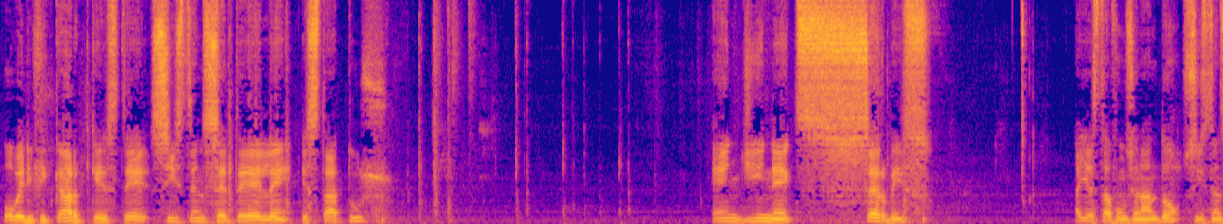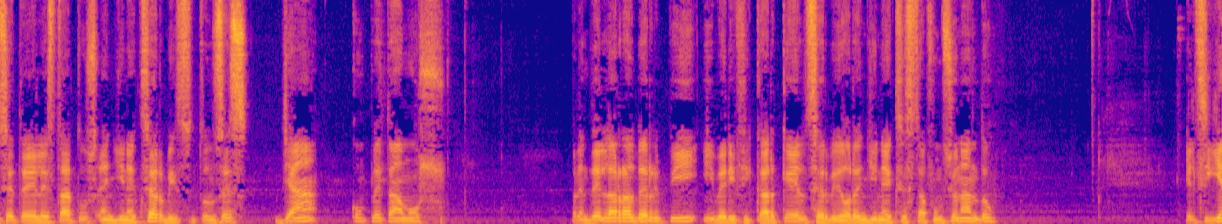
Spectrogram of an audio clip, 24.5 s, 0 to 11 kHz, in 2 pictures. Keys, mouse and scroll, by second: 4.3 typing, 16.8 click, 20.5-24.4 scroll down 4.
